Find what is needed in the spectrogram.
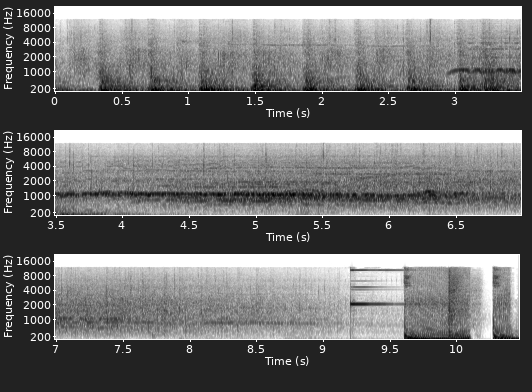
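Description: Big drums beaten in a steady rhythm, about three strokes a second, stop about three seconds in. A single long, slightly wavering high note takes over and slowly fades out. A different piece of music cuts in near the end.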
